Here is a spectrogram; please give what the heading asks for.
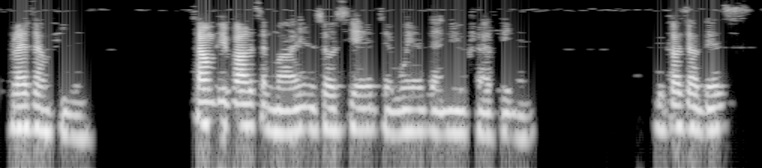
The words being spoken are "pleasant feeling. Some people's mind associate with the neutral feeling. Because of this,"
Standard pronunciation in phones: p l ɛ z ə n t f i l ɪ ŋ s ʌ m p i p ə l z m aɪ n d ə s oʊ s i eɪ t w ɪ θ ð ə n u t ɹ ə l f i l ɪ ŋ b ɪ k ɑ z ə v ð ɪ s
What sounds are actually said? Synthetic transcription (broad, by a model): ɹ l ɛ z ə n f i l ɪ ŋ s ʌ m p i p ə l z m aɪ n ə s oʊ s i eɪ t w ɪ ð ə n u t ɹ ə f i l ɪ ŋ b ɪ k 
